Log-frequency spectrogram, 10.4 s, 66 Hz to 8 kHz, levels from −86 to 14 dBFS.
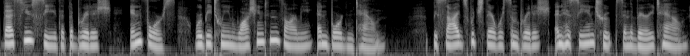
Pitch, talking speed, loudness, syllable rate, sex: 175 Hz, 155 wpm, -20 LUFS, 4.9 syllables/s, female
